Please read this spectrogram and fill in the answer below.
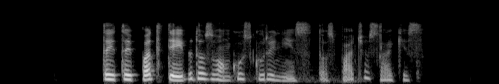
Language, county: Lithuanian, Klaipėda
